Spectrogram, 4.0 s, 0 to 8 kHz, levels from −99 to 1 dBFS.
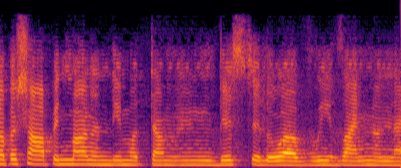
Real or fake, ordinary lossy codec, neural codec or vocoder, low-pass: fake; none; codec, 16 kHz, 1.1 kbps, Voila-Tokenizer; none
